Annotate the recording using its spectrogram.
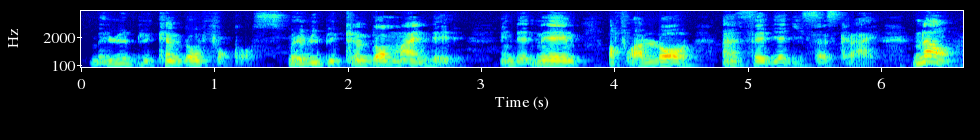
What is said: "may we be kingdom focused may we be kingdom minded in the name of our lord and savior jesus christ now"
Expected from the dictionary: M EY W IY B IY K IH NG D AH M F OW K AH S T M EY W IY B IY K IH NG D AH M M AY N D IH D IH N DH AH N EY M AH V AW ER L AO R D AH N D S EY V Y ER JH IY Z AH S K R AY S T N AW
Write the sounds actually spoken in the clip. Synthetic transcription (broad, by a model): M EY W IY B IY K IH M D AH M F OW K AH S M EY W IY B IY K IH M D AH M M AY N D IH D IH N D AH N EY M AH F AW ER L AO D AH N S EY V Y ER JH IY S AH S K R AY S T N AW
